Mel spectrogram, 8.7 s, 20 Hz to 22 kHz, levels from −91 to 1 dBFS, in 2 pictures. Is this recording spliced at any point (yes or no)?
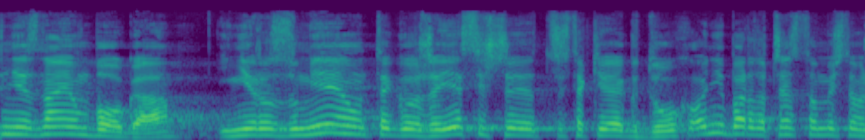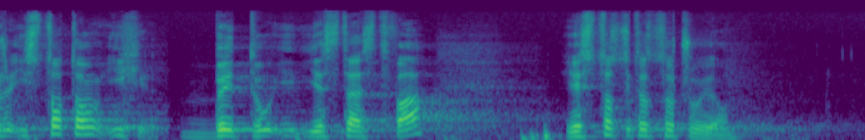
yes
